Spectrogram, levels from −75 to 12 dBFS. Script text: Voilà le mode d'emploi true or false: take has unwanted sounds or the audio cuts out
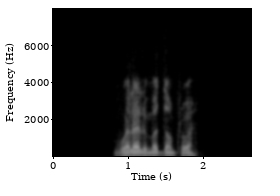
false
